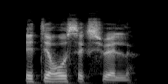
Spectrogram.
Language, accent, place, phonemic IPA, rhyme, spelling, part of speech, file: French, France, Lyon, /e.te.ʁo.sɛk.sɥɛl/, -ɥɛl, hétérosexuel, adjective / noun, LL-Q150 (fra)-hétérosexuel.wav
- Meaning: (adjective) heterosexual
